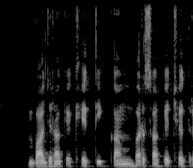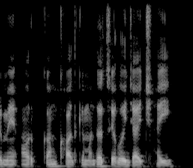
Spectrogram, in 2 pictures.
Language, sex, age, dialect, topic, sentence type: Magahi, male, 18-24, Western, agriculture, statement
